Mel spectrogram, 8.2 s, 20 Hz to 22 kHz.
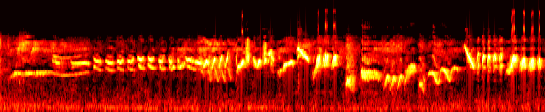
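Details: Albino white-rumped shama singing a long, varied song: whistled phrases between 1.5 and 4k, rapid trilled runs, sharp upswept and downslurred notes, many short rhythmic elements in close succession.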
